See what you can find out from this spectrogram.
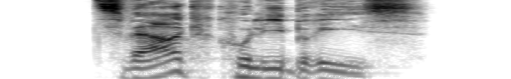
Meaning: plural of Zwergkolibri
- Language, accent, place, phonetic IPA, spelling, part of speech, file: German, Germany, Berlin, [ˈt͡svɛʁkˌkoːlibʁis], Zwergkolibris, noun, De-Zwergkolibris.ogg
